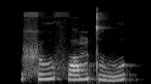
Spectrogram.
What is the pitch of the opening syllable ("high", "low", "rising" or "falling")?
rising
